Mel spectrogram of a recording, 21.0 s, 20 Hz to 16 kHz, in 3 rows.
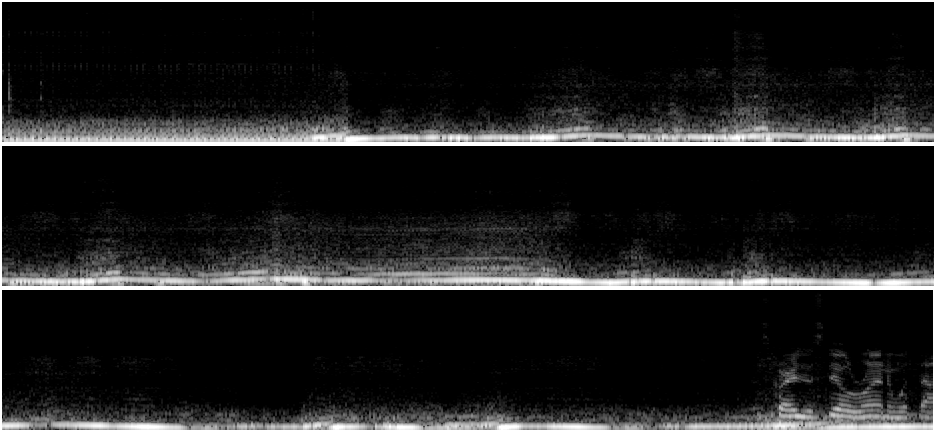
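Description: A 1994 Mazda Miata engine with a crank-no-start fault idles steadily, its low rumble rising and falling in rhythmic swells while someone talks over it close by.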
